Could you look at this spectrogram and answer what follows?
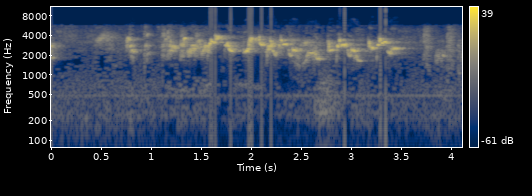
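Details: Red-whiskered bulbul of champion crossbreed stock, kept in Singapore style, pours out a continuous run of quick liquid warbles and twittering notes, punctuated by several sharp clicks.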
